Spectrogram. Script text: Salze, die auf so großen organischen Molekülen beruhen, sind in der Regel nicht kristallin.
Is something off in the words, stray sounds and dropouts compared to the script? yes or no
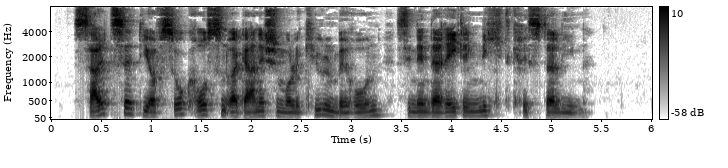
no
